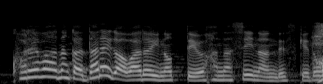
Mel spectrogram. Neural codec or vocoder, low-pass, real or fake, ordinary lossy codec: none; 7.2 kHz; real; none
